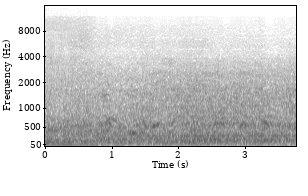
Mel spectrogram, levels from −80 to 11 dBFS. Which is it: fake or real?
fake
